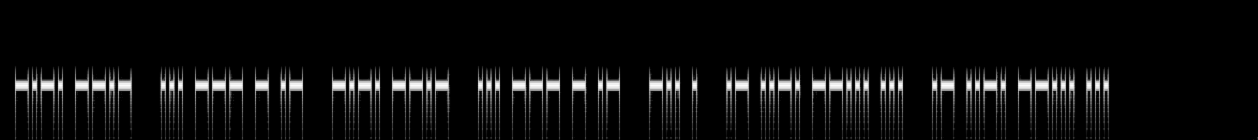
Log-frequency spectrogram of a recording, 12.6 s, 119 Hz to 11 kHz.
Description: Morse code, heard as a keyed tone, about 28 wpm, 700 Hz. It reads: CQ SOTA CQ SOTA DE AF7S AF7S
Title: SOTA QSO Practice 28wpm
